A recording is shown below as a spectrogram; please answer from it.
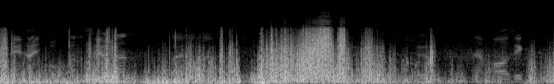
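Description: Strong wind buffets an outdoor microphone at a cold winter street gathering, a continuous loud roar with gusty surges throughout, close and rumbling, with voices faintly mixed in.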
